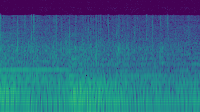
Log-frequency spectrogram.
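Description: Background music: sustained, unwavering keyboard chords in the style of a church organ, moving to a new chord about three quarters of a second in.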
